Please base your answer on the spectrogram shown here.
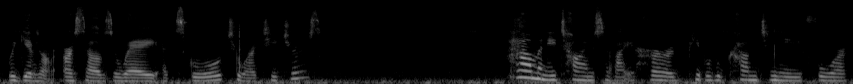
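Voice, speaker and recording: A woman spiritual coach giving a reflective talk, gently repeating key phrases for emphasis. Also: fairly low pitch, lively intonation, measured pace, slight background noise.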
